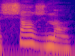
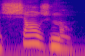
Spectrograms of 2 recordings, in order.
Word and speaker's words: changement: Un changement, a change. We don't pronounce this E. Un changement. We may have the sound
